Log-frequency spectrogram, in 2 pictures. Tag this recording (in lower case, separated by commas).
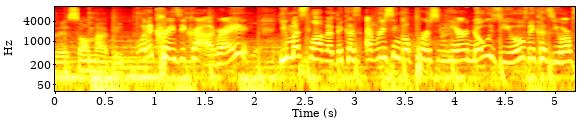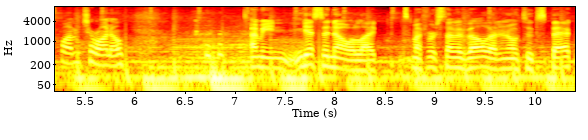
music, speech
